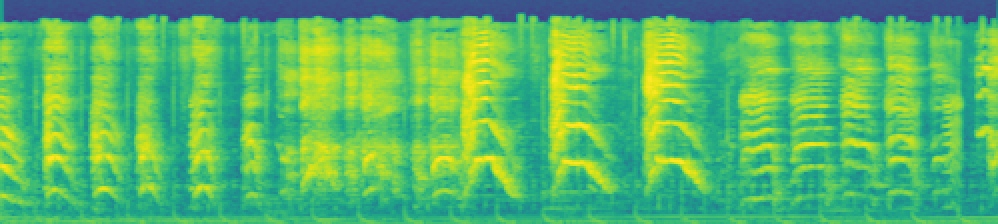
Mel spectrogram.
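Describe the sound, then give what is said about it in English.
Competitors at the European Gull Screeching Championship in Belgium mimic seagull screeches, loud, rapid and often overlapping, with rising and falling squawks repeating throughout, over a low steady background hum. “Well, you should know there's a real event where people proudly and loudly pretend to be seagulls.”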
